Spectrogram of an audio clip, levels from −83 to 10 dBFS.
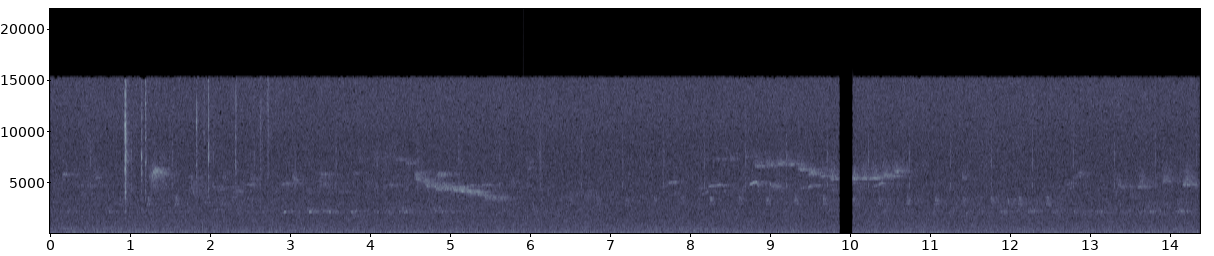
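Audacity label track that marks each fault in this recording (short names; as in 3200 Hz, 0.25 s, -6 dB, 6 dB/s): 5.920000	5.920000	pop
9.870000	10.040000	gap 0.173 s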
